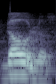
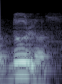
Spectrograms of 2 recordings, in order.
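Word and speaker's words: δοῦλος: En el término griego correcto es doulos o dulos, como usted lo quiera pronunciar, pero somos esclavos de Cristo, es decir, le pertenecemos al Señor Jesucristo.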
